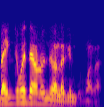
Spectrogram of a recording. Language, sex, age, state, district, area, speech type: Marathi, male, 45-60, Maharashtra, Akola, rural, conversation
